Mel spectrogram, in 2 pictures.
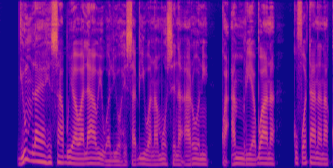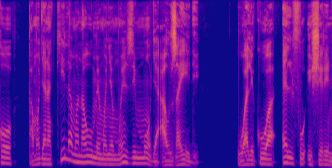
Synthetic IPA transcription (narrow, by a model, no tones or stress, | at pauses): ʄum̩lajaɦɛsaɓujawalawiwaliɔɦɛsaɓiwanamɔsɛna̰ʔa̰ɾɔni | kwa̰ʔam̩ɾijaɓwana | kufuatananakɔː | pamɔʄanakʰilamwanaumɛmwɛɲɛmwɛzim̩mɔʄa̰ʔa̰uzaiɗḭ | walikuwaɛlfuʔiʃiɾini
